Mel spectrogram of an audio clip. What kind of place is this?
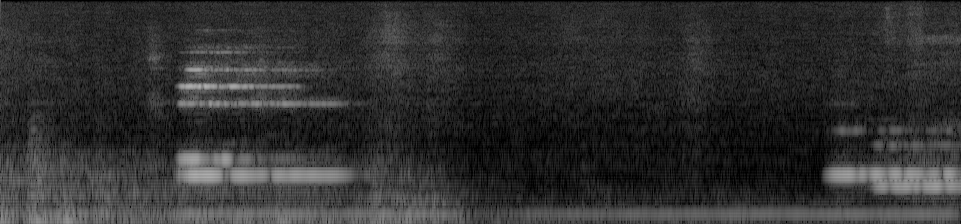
elevator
